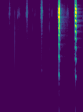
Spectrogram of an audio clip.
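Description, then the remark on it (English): A rubber duck toy squeaks twice, sharp, after a few faint, scattered squeaks and clicks. No one speaks. “You give me a rubber ducky right now?”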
